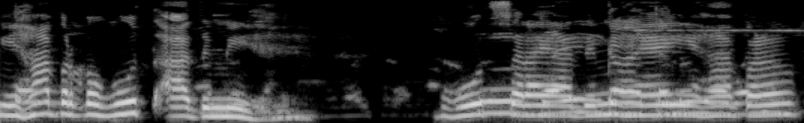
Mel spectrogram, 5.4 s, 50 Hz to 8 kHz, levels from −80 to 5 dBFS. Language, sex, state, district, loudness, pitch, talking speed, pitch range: Hindi, female, Bihar, Sitamarhi, -13 LUFS, 250 Hz, 135 wpm, 210-265 Hz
